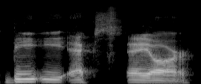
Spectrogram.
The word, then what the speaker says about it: Bexar: It's Bexar, but you pronounce it Bear.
